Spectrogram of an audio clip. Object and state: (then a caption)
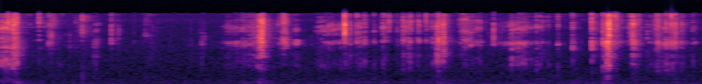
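Dry soap bar. A solid white bar of dry soap held in the palm is carved with a metal utility blade, sending crumbly flakes falling. Quiet, bright, crisp scraping and crunching cuts come in irregular bursts with short dry attacks and almost no low end, separated by brief near-silent pauses.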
